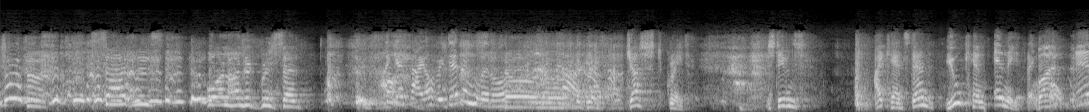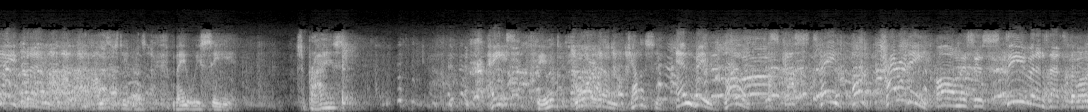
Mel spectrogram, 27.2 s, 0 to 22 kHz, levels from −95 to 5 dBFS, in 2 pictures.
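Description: At 12.30 s the audio skips ahead: roughly a third of a second of sound was dropped while later audio was already queued, so playback jumps straight to it with no fill. The two sides of the cut butt together, producing an abrupt discontinuity.

From 15.80 to 16.41 s a jitter buffer speed-up occurs: the buffer was holding excess audio, so short pitch-period segments were trimmed repeatedly, removing a few tens of milliseconds in total. Playback runs at about 105% speed at unchanged pitch, sounding slightly hurried.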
